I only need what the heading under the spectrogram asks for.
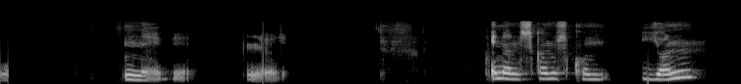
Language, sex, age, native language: Icelandic, male, 6, Italian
